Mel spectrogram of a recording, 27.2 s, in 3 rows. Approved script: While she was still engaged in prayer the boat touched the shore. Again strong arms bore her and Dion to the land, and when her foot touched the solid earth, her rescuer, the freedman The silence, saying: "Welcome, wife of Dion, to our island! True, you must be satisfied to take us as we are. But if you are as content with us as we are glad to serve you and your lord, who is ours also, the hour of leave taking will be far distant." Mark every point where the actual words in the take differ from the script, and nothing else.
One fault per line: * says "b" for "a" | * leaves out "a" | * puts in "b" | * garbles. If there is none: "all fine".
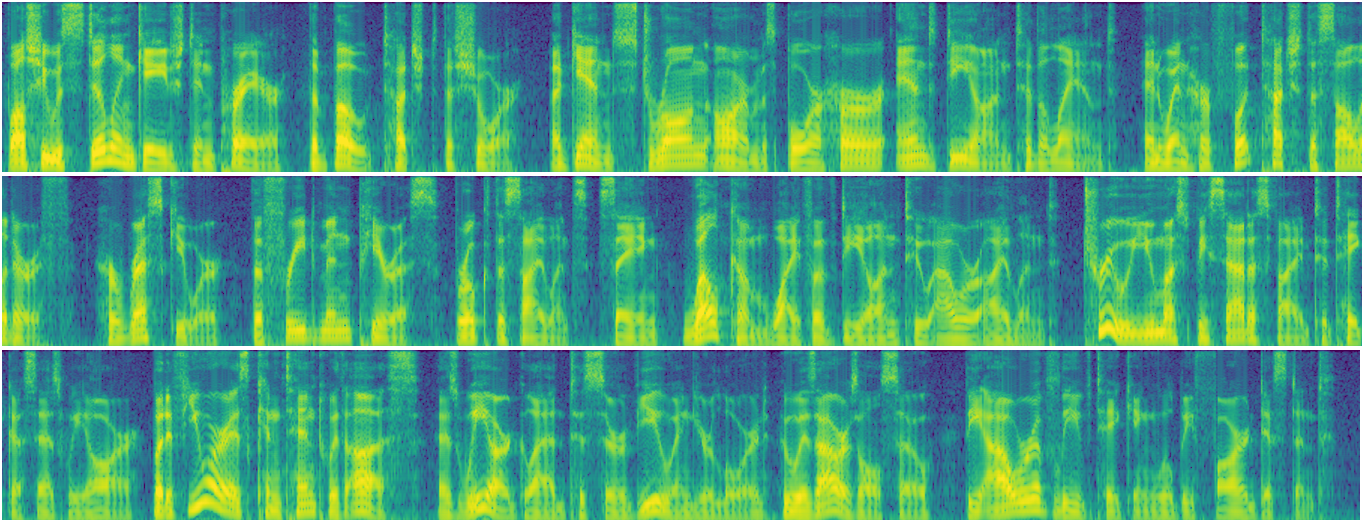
* puts in "Pyrrhus broke"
